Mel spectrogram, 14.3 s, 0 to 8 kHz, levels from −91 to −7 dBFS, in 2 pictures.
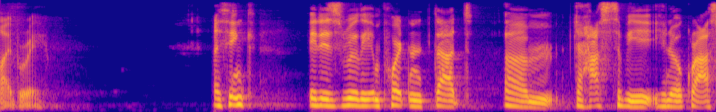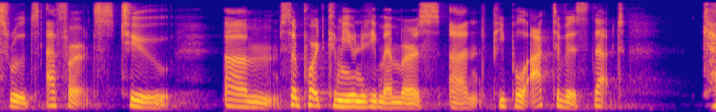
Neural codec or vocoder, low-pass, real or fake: none; 7.2 kHz; real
